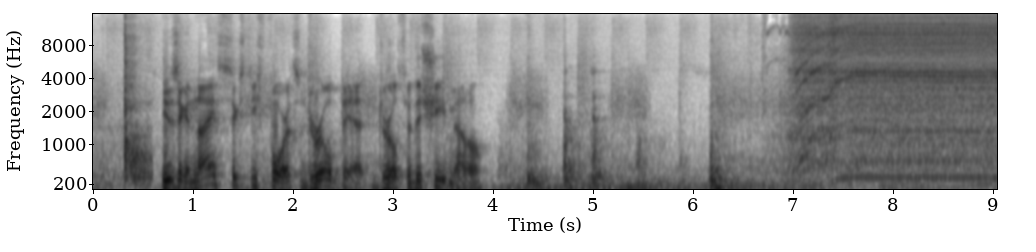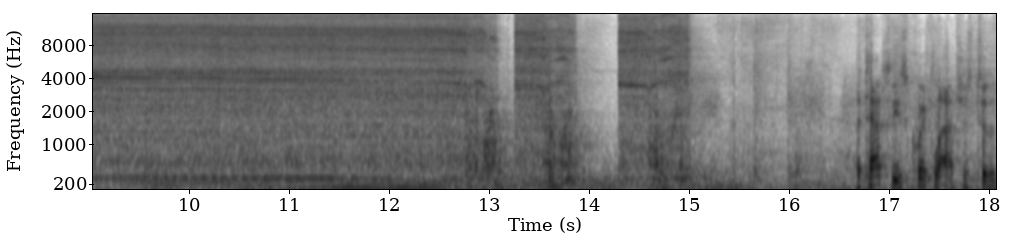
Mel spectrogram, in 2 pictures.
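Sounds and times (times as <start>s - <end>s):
power drill drilling sheet metal: 6.7s - 15.1s.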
